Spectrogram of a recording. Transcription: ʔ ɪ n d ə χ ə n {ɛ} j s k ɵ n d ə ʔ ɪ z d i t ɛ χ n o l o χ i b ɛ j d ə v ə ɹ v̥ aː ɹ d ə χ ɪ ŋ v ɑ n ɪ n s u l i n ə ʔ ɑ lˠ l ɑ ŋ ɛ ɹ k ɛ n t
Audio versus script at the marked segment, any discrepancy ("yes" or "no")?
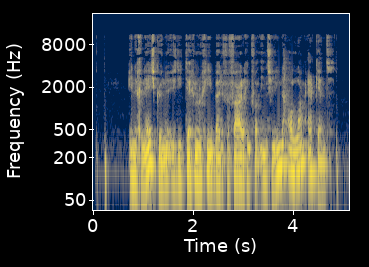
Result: yes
